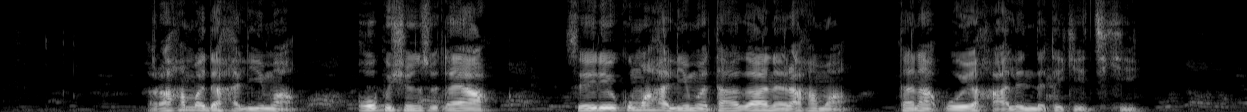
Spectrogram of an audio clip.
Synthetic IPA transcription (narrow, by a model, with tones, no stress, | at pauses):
ɾa˦ɦa˦ma˨da˨ɦa˨liː˦ma˨ʔoː˦ɸɪ˨ʃɪ˦nsu˨ɗɐ˦ja˦ʔ | sa˦jdeː˦kʷʊ˦ma˦ɦa˨liː˦ma˨ta˦ɡaː˦na˨ɾa˦ɦa˦maː˨ | tɐ˦naː˨ɓoː˦je˨haː˦lɪ˦nda˨tɐ˦kʲeː˨t͡ʃɪ̥˦kʲiː˦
